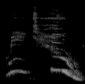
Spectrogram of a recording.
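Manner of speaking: high whispered squeak; breathy little mouse; tiny mouse. Acted. Field mouse joining in, tiny high whisper.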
